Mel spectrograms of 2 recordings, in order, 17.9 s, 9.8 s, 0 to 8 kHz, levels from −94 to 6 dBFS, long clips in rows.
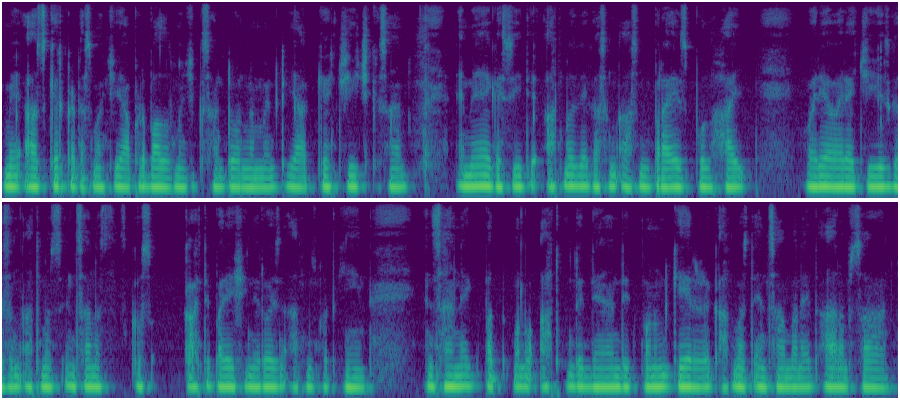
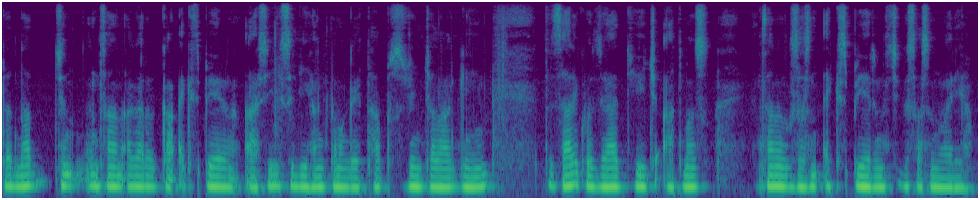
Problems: low volume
